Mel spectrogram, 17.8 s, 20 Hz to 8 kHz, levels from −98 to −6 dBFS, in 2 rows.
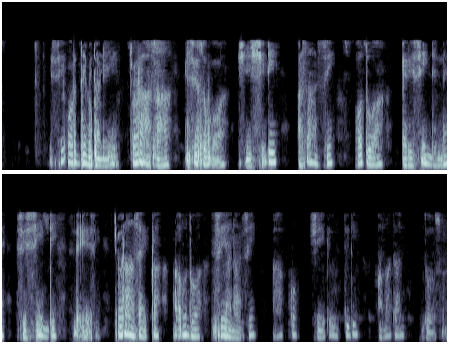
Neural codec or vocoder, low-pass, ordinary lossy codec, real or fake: codec, 16 kHz, 4 kbps, FreqCodec, larger model; 7.2 kHz; AAC, 16 kbps; fake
